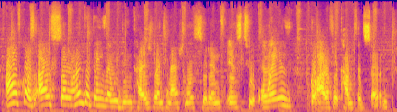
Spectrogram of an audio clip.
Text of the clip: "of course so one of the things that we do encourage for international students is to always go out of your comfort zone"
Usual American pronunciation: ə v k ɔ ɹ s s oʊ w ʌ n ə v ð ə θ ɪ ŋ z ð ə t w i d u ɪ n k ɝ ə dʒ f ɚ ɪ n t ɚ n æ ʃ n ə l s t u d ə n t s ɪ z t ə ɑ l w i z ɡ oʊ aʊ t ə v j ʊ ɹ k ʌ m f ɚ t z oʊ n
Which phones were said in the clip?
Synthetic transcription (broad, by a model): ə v k ɔ ɹ s s oʊ w ʌ n ə v ð ə θ ɪ ŋ z ð ə t w i d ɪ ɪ n k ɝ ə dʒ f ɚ ɪ n t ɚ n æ ʃ n l s t u d n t s ɪ z t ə ɑ l w i z ɡ oʊ aʊ t ə v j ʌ k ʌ m f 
